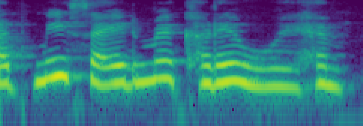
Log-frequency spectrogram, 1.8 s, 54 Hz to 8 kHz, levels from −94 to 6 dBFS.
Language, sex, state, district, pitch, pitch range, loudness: Hindi, female, Karnataka, Bangalore, 300 Hz, 290-330 Hz, -13 LUFS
